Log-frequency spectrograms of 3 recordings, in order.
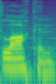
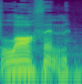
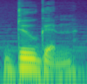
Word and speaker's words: Loughan: The video, titled "Where is Max Loughan?", featured one of the hosts incorrectly pronouncing Loughan's last name as Dugan.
